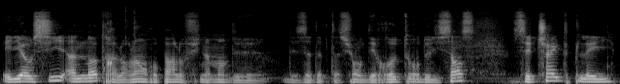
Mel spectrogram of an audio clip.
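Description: A man's voice: fairly low pitch, a little fast, a little mellow. A man hosting a radio show who presents upcoming film releases in a casual roundtable chat. He often restarts and repeats his words.

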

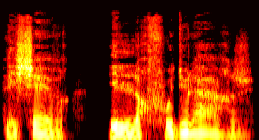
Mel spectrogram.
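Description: A man voicing a stubborn young female goat who longs for freedom and answers quietly and politely, in a bedtime story reading. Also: low-pitched, little pitch movement, slow, husky, dry recording, clean studio sound, heavily acted. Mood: stubborn, yearning.

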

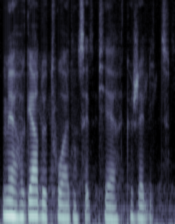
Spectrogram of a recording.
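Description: A woman voicing Time, soft and deep. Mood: calm, slow. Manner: slow, calm, unhurried. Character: Time, a slow old voice inside a stone.

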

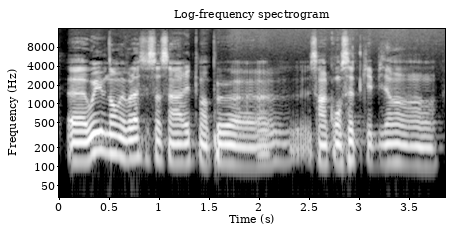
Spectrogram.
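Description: Man, mellow voice, hesitant off-the-cuff stage chat. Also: medium pitch. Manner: hesitant, many ums, halting. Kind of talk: casual live chat.

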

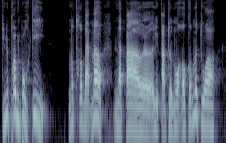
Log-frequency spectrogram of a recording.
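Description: A man voicing a bunch of cheeky young goat kids in a comic storybook reading, loud and mocking. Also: high voice, fairly even intonation, measured pace, pitched above the performer's own voice. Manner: cheeky, shouting, slangy.

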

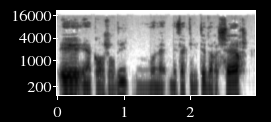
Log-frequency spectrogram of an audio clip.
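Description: Husky Spanish-accented man, low voice. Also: normal speed, darkish tone, no room sound. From Galicia, Spain. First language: Galician. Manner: thoughtful, hesitant with frequent fillers and restarts. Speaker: guest linguist. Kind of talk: conversational interview.

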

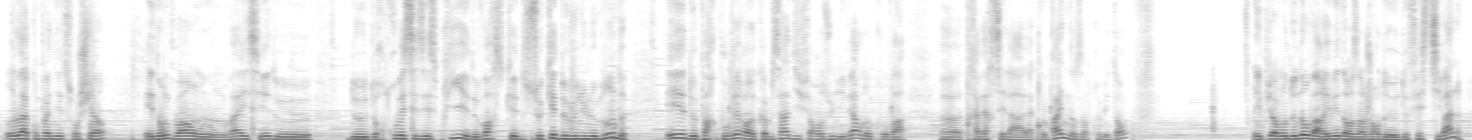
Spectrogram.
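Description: Guy rambling through a game review at his computer, mellow voice, lots of uh and restarts, faint music behind. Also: fairly high pitch, quick pace. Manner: hesitant, many fillers and restarts. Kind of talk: casual spoken game review. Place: home, at a computer.

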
